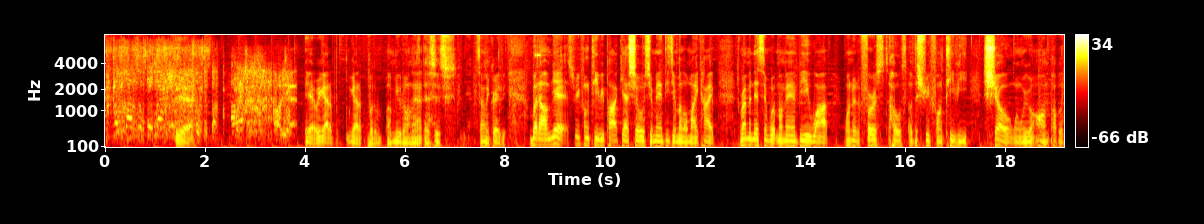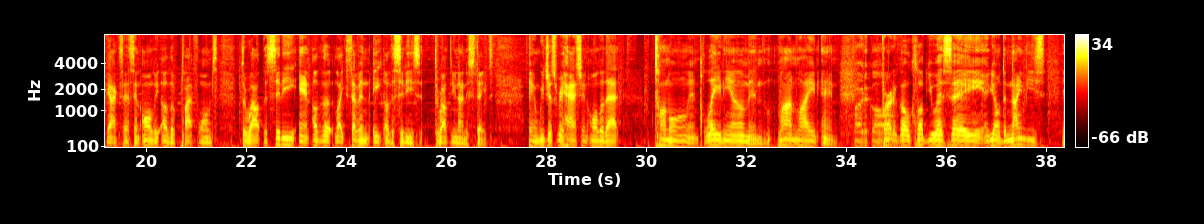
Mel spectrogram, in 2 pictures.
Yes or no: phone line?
yes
